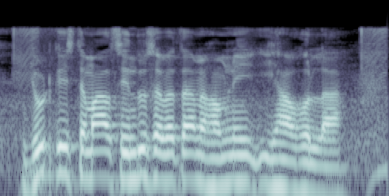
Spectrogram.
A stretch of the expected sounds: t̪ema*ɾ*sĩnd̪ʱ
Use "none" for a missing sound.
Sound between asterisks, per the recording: l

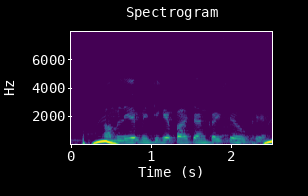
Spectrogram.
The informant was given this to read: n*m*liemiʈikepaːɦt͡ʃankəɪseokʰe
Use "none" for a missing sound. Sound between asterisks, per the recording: m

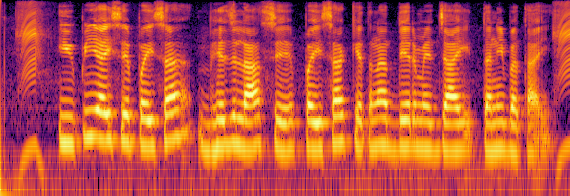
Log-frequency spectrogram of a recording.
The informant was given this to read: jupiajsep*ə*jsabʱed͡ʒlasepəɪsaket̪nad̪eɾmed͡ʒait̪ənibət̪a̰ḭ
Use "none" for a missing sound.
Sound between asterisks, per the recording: ə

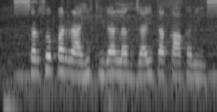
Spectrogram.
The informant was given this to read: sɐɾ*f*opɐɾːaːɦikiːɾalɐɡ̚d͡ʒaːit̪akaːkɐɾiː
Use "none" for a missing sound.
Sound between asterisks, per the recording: s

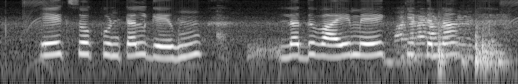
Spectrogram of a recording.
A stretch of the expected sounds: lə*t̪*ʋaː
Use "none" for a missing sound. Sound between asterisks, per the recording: d̪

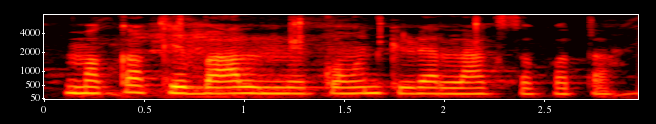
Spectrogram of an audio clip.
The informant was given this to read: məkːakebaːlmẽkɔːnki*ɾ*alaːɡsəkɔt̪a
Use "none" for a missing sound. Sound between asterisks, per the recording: ɽ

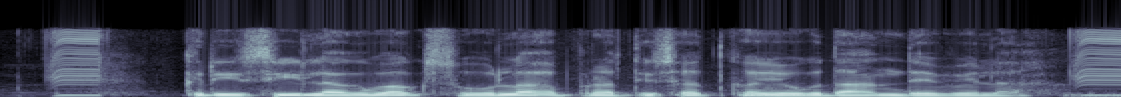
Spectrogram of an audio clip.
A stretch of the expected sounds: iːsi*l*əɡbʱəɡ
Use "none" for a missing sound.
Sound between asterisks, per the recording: l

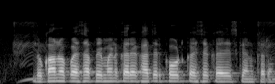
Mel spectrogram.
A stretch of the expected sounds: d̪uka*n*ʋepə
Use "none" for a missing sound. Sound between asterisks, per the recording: n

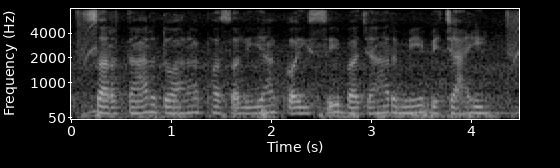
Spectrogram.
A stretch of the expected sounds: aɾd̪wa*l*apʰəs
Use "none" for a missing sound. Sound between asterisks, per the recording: ɾ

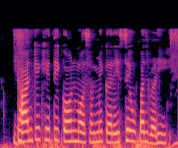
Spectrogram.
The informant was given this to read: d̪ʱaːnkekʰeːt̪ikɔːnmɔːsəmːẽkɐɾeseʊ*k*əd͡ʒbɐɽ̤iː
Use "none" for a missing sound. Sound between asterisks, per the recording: p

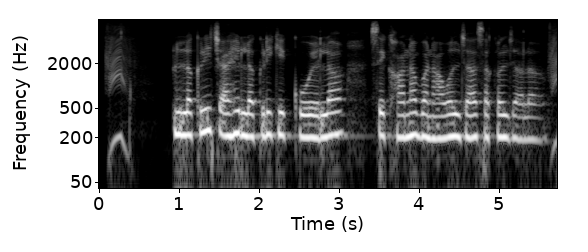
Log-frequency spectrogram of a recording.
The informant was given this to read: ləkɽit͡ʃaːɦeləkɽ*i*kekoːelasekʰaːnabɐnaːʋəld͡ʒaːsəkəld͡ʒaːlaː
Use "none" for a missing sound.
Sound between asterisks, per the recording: i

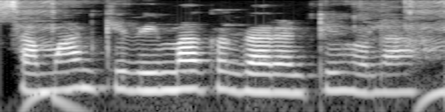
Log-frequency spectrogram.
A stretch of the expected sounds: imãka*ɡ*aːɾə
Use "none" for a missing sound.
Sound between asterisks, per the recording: ɡ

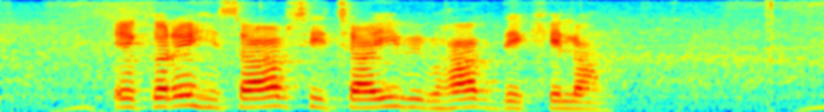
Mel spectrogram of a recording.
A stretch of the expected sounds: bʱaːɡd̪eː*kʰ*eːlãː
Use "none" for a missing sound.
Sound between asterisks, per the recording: kʰ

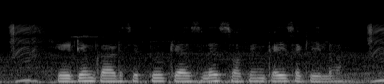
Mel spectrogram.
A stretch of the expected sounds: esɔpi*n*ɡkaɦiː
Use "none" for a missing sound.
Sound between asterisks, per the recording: ŋ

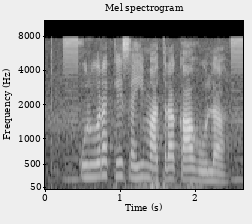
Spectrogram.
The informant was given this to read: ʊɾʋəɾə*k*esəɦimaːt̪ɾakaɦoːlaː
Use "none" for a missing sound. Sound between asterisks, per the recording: k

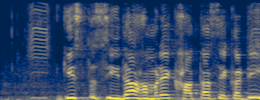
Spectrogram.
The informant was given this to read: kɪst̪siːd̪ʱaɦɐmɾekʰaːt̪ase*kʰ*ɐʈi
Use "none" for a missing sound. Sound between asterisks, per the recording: k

